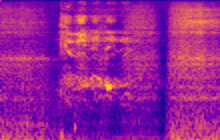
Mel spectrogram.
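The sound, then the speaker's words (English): Heavy, close-up breathing blows straight into a microphone, with rough, hissy inhales and exhales, a brief pause, then another loud breath. No one speaks. “Nah, with you licking your lips to get them all moist so you can talk into the microphone, you breathing all hard.”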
